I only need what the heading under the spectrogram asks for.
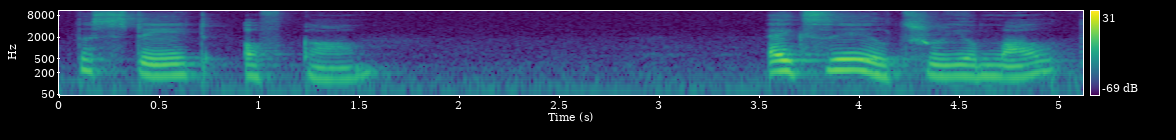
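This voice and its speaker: Woman doing guided meditation, really slow and soft-toned, kinda low voice, calm with lots of pauses. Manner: calm, measured, deliberate phrasing with pauses.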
